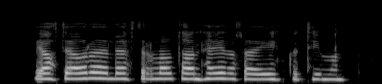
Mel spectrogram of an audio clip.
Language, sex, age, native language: Icelandic, female, 30-39, Icelandic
